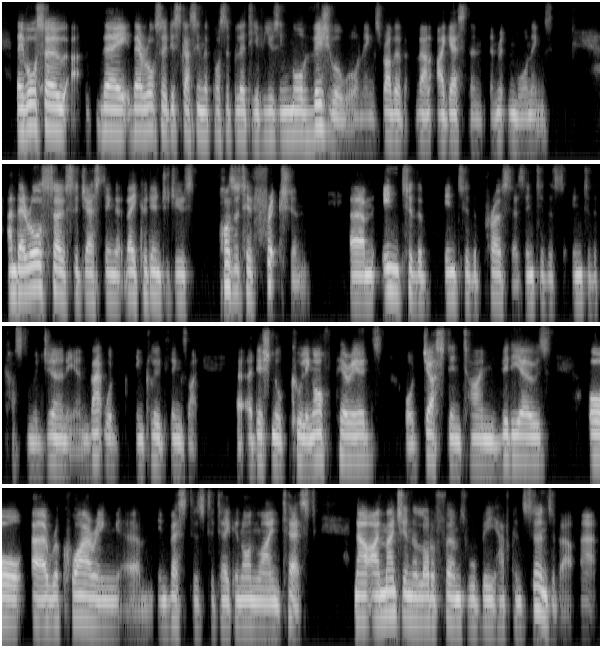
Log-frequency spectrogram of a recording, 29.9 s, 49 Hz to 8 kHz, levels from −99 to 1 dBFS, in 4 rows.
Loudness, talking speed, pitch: -27 LUFS, 160 wpm, 130 Hz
